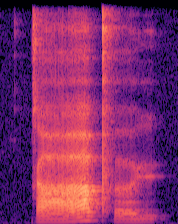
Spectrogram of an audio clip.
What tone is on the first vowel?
rising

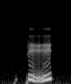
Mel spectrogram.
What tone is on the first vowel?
low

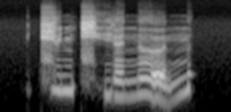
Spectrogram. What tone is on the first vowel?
high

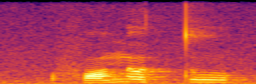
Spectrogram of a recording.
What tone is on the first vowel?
rising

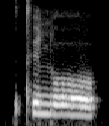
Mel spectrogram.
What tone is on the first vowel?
low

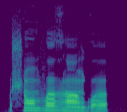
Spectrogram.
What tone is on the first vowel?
high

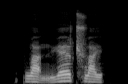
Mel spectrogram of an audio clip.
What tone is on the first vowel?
low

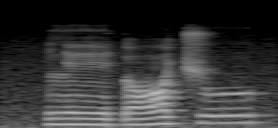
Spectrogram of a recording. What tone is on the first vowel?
low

